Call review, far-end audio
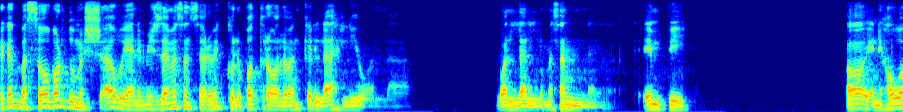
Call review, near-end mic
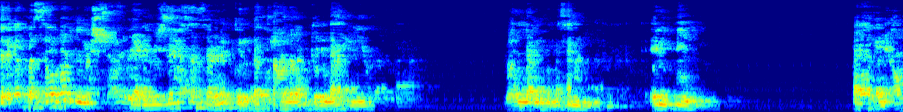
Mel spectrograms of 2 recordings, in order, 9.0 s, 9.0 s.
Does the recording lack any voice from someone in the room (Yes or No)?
Yes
